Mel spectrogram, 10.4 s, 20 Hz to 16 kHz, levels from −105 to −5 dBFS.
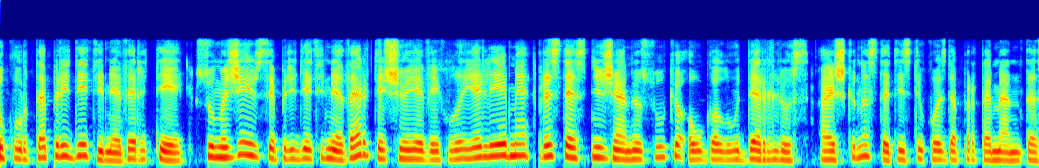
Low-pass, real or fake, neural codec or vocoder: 7.2 kHz; fake; codec, 16 kHz, 4 kbps, X-Codec, HuBERT features, trained on LibriSpeech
